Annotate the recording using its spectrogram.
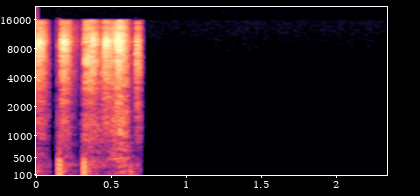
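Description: Marker pen scribbling on paper in several quick scratchy strokes that stop abruptly under a second in.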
